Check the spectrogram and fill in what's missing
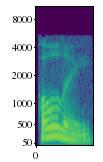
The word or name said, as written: wholly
